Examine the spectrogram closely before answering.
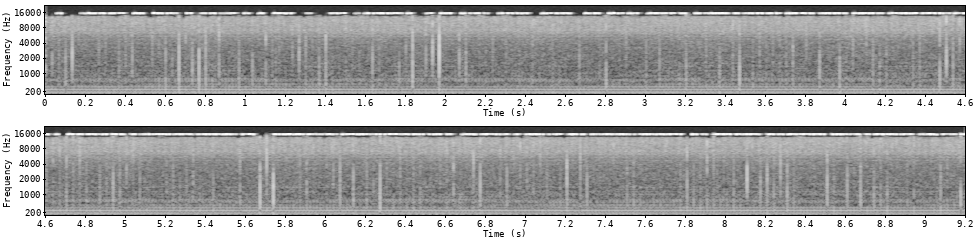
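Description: Faint, steady tape hiss with a low electrical hum and a few scattered faint clicks: the empty audio track of a VHS tape transfer, with no soundtrack playing.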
